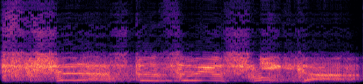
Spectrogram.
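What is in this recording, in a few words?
player friendly fire, mood med, Polish speech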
